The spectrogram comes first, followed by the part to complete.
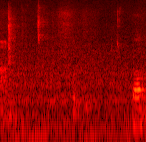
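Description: Quiet meeting-room tone with a low steady hum and a few faint clicks, one just after the start and one near the end.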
